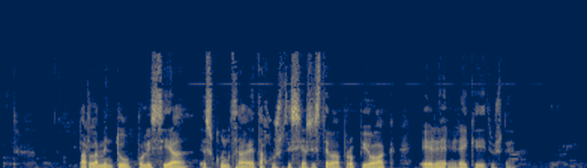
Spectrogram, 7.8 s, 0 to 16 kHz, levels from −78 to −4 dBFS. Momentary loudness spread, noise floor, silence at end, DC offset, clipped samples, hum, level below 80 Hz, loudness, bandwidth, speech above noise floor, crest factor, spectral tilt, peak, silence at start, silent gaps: 11 LU; -60 dBFS; 0.95 s; under 0.1%; under 0.1%; none; -38 dBFS; -24 LUFS; 11.5 kHz; 37 dB; 20 dB; -5 dB/octave; -4 dBFS; 1.05 s; none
